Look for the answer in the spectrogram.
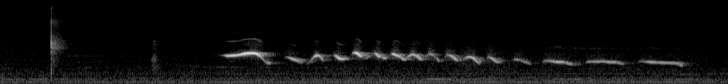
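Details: Black-throated laughingthrush, recorded 2017, giving a clear whistled phrase: a sharp click, then a wavering series of slurred whistles that slowly falls in pitch and fades over about four seconds, in an otherwise quiet setting.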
